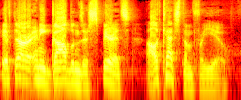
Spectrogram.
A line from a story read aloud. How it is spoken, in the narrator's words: Yin replied with a laugh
